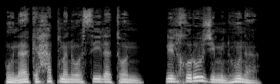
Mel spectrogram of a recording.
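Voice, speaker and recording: A man's voice: mid-range voice, animated, brisk, mellow, no echo, studio quality, lightly acted. A man voicing a resolute male secret agent in an audiobook, decisive and controlled. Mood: tense. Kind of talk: audiobook character voice.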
